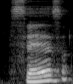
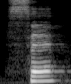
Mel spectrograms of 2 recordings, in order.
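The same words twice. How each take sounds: First: Said in the usual way. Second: "seize" split into sè, ze, loud on sè; a strong sè, then a separate ze for "seize"; syllable by syllable. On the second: Shown as a demonstration. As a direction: sound out "seize" in two beats. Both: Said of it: "Première syllabe".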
